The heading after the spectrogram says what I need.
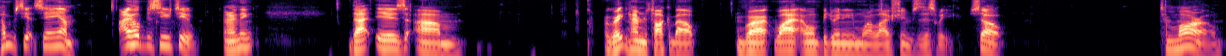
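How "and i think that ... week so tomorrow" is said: muffled speech, talking while chewing food. On a live stream, talking to viewers with a mouthful of muffin. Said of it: "a mouthful of muffin".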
